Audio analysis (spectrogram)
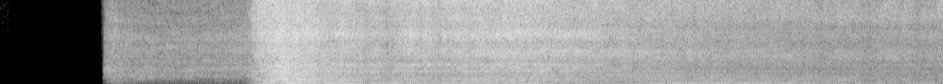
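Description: A car engine cranking and catching after its fuel pump was primed, then settling into a loud, rough, steady run with a brief rising rev, recorded up close with no talk.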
